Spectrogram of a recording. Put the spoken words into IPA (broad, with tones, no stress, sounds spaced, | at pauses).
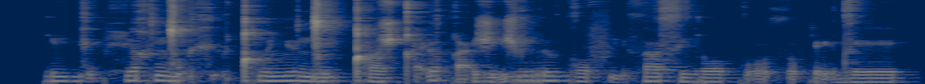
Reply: ɾ i˨ ɡ ḛ˧ p h i˧ χ ŋ͡ǀ o̰˨ xʲ o̰˨ ǃʰ ɯ˧ lʲ ʊ˦˨ ŋ͡ǀ i˨ ǃʰ ʌ˨ ʒ qʰ ḭ˦ lʲ q ḛ˨ ʒ ḭ˧ ʒ r ɯ˦ ɡ o˨ f ḭ˨ θ ʌ˦ s i˨ ɾ o˨ k o̰˨ θ o̰˧ p ɾ ḛ˨ d l e˧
